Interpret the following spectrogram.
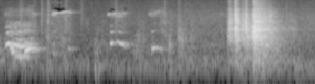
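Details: Jerry, a Jack Russell terrier and beagle cross, gets excited at a beagle down the road, tail wagging fast; high, thin whimpering yips come in short bursts, then a loud noisy rush of sound near the end.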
